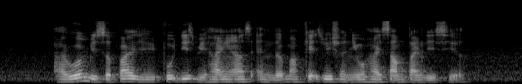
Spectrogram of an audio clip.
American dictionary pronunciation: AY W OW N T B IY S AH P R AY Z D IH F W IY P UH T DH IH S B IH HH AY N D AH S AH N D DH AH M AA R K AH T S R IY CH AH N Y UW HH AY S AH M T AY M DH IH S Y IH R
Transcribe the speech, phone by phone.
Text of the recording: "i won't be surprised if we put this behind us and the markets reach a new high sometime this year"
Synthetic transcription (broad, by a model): AY W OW N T B IY S AH P R AY S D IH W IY P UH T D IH S B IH HH AY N AA S AH N D AH M AA K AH T S W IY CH AH N Y UW HH AY S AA M T AY M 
